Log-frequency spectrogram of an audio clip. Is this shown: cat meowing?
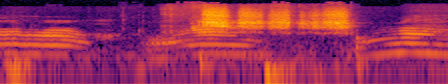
yes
